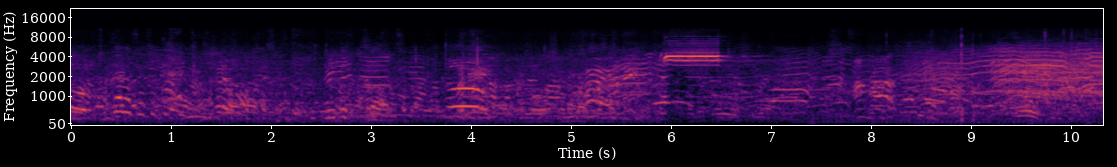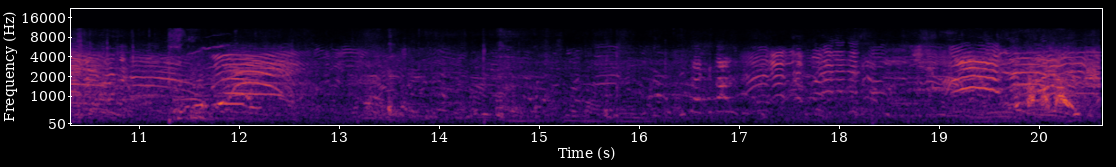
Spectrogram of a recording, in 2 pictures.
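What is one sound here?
A large outdoor crowd shouts and cheers loudly.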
